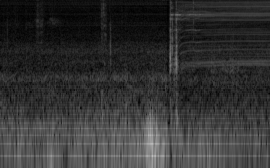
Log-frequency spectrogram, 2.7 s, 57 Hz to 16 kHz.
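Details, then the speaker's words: Honda Odyssey sliding door closer motor, removed from the latch mechanism and powered directly with 12 V, clicks and spins up to a steady, even whine both ways; the motor is healthy and the mechanism is jammed. "Goes fine the other way. So the problem is not actually the motor, the problem is that the rest of the mechanism is jammed."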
